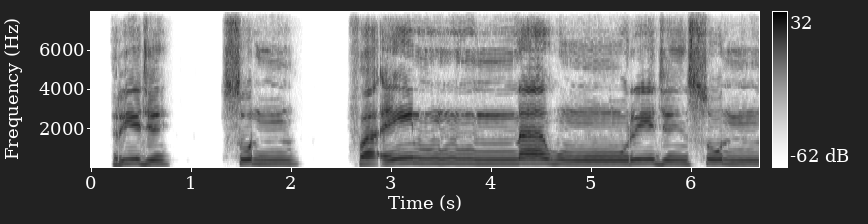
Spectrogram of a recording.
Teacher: ফাইন্নাহু হু উল্টা পেশ এক আলিফ টান আউ লাহমা খিনজিরিন ফাইন্নাহু রিজসুন রিজ র দিয়ে জিম ধরবে। এই জিমটা কলকলার হরফ ধাক্কা দিয়ে পড়তে হবে।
